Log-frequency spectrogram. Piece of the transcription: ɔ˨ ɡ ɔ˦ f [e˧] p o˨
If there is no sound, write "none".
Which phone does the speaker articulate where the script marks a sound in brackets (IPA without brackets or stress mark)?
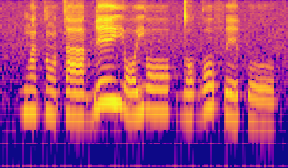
e˨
